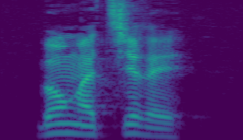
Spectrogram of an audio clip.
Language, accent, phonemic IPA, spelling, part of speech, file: French, France, /bɔ̃ a ti.ʁe/, bon à tirer, adjective / noun, LL-Q150 (fra)-bon à tirer.wav
- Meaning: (adjective) Ready for press; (noun) Forthcoming book or manuscript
